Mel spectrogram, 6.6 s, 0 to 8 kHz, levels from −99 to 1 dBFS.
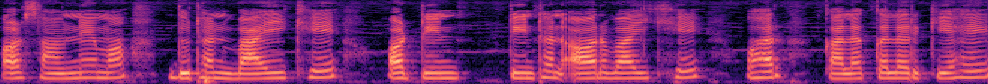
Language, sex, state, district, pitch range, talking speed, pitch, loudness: Chhattisgarhi, female, Chhattisgarh, Raigarh, 200-225 Hz, 175 wpm, 205 Hz, -19 LUFS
